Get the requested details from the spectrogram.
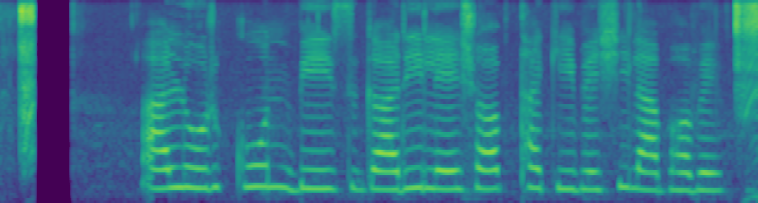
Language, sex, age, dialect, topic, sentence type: Bengali, female, 18-24, Rajbangshi, agriculture, question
